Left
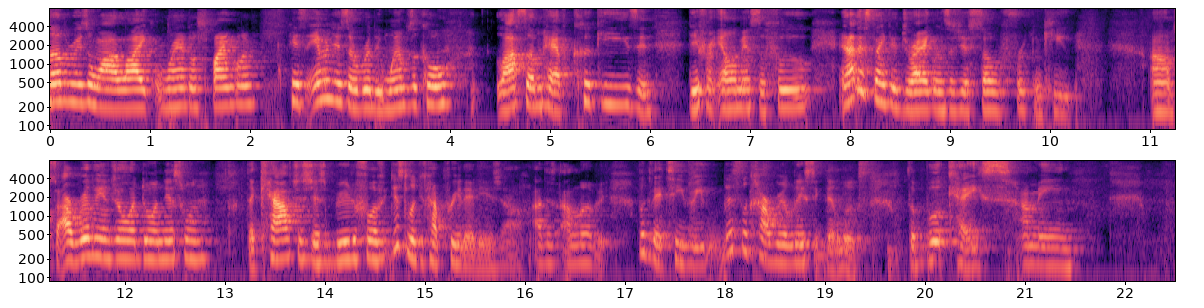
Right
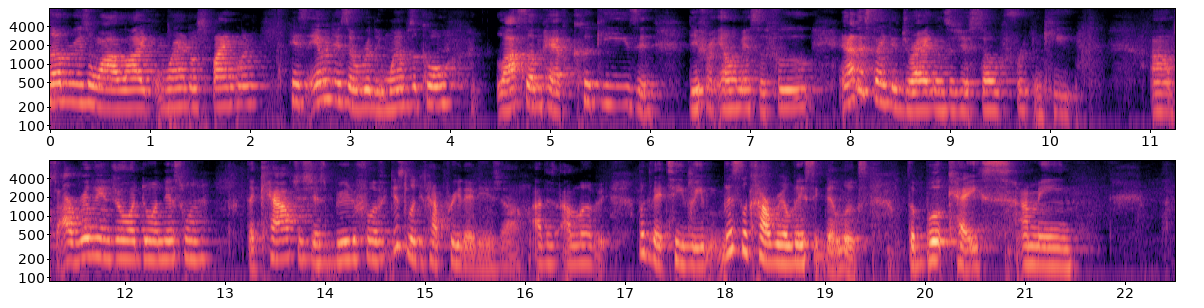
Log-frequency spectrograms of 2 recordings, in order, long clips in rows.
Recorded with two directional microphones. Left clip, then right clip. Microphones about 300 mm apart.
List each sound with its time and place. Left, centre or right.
0.0 s speech: left
9.7 s speech: left
11.0 s speech: left
11.5 s speech: centre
